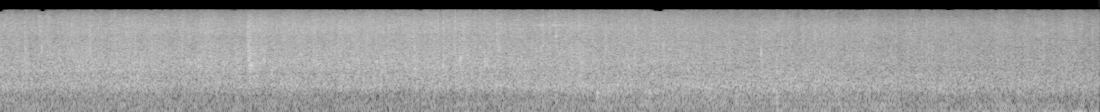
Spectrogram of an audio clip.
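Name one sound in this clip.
Water splashes steadily in a fountain close by.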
